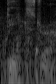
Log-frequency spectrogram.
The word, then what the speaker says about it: Dijkstra: They are not saying the J. It's just Dix.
